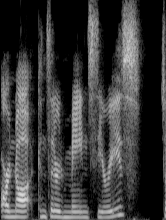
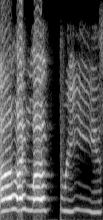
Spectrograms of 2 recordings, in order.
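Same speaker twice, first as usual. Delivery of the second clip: put-on flouncy cutesy girl voice, higher and louder; 12 semitones higher, 9 dB louder than usual. Answering what flouncy means by imitating Allrianne: flouncy cutesy Allrianne voice. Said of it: "can you define flouncy?".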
